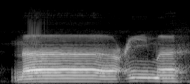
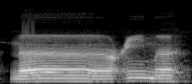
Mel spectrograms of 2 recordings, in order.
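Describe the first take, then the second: The two takes are said the same way.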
